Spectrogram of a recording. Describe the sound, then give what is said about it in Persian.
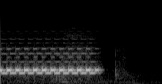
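An electronic telephone ring goes unanswered: one steady, warbling ring lasting about a second, fairly loud and alone, then it stops abruptly. “بابا بچه چرا پس تلفن رو بر نمیدارین عزیزم؟”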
